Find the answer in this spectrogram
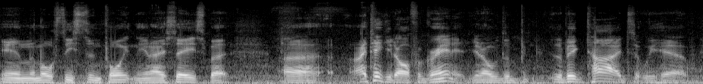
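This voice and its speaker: A man's fairly low voice in a Maine accent, fairly quick, with ordinary pitch variation and noticeable background noise. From Maine, US. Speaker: hunting guide and outdoorsman. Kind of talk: casual chat.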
